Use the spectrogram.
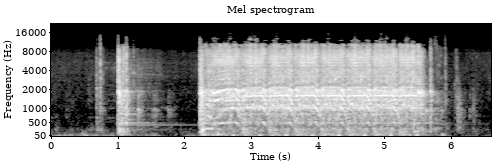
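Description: Suzuki Sierra SJ50 engine cranking over on the starter for a compression test, a steady loud churning whir lasting about three seconds after a brief click and short burst, then cutting off.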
